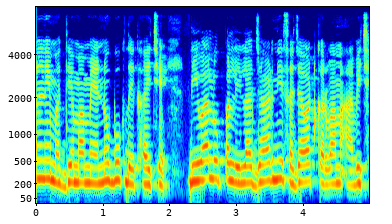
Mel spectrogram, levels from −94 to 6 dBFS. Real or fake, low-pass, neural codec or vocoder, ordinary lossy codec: real; 7.2 kHz; none; none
